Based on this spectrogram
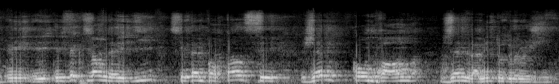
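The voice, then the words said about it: Southern French accent. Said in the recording (French): “C'est mon accent du sud”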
